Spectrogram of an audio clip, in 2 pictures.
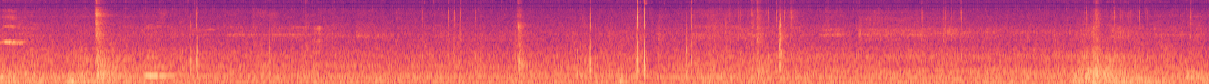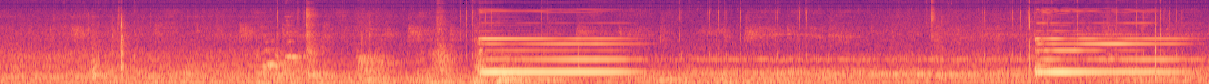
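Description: Schindler hydraulic elevator car running with a steady low hum and a few light clicks, then two electronic chime tones about four seconds apart near the end, each ringing for about a second and louder than the hum.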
